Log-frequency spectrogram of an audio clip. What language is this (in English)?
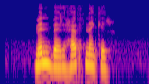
Kurdish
